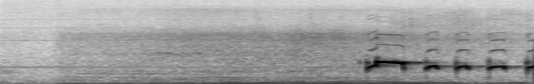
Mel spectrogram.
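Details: Zebra dove (Bangkok perkutut) lure call, used to make doves sing diligently: a low steady hum for over three seconds, then a loud rising coo followed by three shorter hollow cooing notes.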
